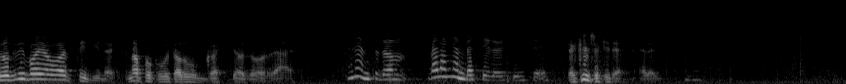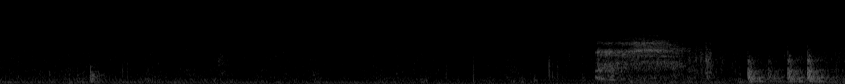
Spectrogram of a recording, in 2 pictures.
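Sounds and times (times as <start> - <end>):
speech: 0.0 - 7.0
faint hum: 0.0 - 16.9
brief rustling noise: 7.2 - 14.4
quick knocks on a door: 15.9 - 16.9.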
